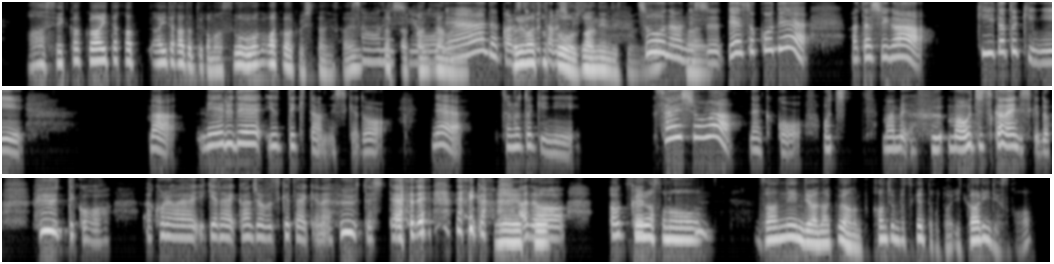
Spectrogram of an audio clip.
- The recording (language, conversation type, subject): Japanese, advice, 批判されたとき、感情的にならずにどう対応すればよいですか？
- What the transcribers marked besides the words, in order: laughing while speaking: "して、で、なんか、あの"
